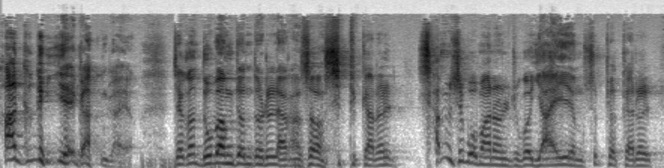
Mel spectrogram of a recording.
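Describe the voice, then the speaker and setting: High, gravelly man preaching jokingly. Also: moderate pace. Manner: joking, animated storytelling. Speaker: guest preacher at a revival meeting. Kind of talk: sermon. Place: church.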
